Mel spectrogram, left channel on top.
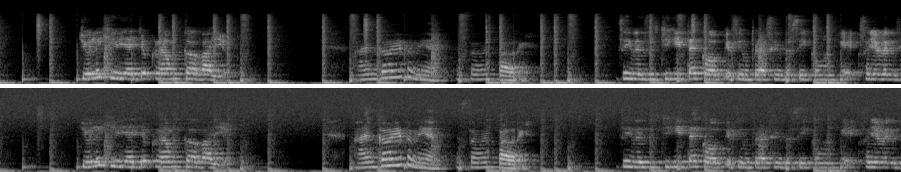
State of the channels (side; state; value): right; noise; hiss, 10 dB below the sound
